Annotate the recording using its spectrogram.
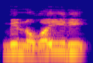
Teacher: نون ساکن کے بعد حروف حلقی کے 6 حرفوں میں سے غین ہے، اس لیے نون ساکن کا اظہار ہوگا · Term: اظہار حلقی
